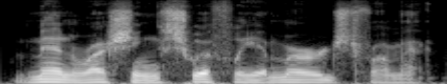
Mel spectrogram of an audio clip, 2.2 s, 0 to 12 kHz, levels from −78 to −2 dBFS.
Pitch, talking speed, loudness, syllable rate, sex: 90 Hz, 160 wpm, -16 LUFS, 5.0 syllables/s, male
